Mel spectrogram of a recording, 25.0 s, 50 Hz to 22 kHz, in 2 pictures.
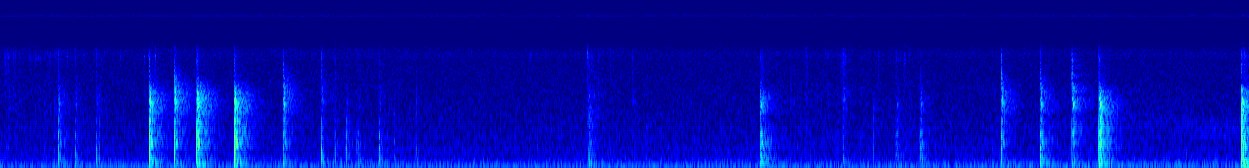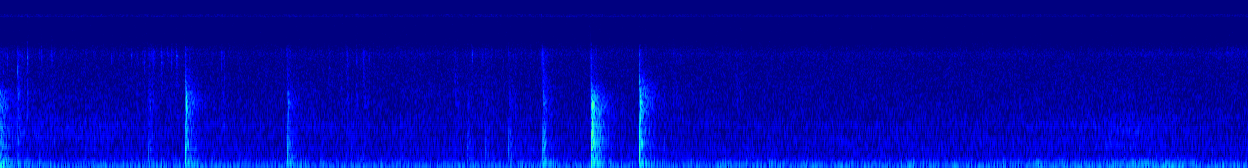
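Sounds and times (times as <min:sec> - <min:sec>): bird pecking at window glass: 0:00.0 - 0:04.3, 0:05.2 - 0:06.5, 0:07.5 - 0:11.3, 0:12.4 - 0:19.5.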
